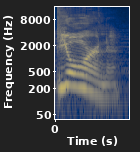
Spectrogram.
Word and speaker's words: Bjorn: couple of swings and you're mispronouncing my name I said Bjorn you said born the first time so he tries he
